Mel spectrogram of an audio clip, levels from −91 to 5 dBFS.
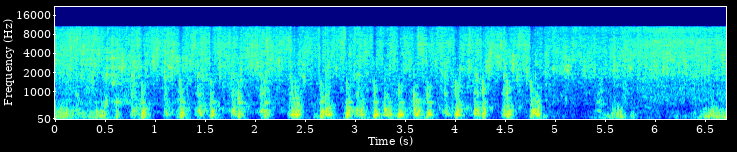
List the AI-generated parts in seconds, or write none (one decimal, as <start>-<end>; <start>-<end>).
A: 0.0-5.5; 6.3-6.7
